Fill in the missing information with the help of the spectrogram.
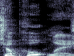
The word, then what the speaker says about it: Chipotle: Like chip. Like chocolate chip. Chipotle.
